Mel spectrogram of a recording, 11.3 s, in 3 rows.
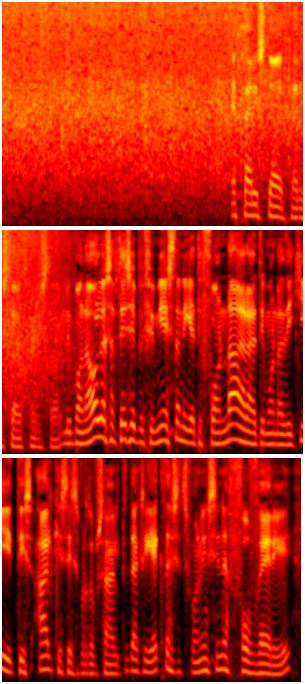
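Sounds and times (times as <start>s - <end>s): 
audience applause: 0.0s - 5.0s
speech: 2.9s - 11.2s.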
